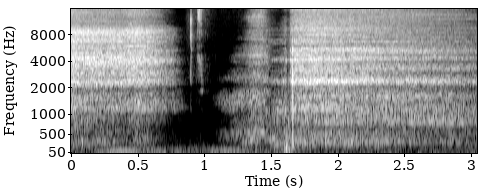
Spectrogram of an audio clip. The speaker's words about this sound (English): Again, baby. A nice deep sniff. Breathe in with mommy, come on.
